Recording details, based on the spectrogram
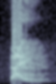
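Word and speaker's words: χ: কাই, ছি নয়, ঠিক আছে, ছি ছি উচ্চারণ করবেন, এটা কাই, ঠিক আছে, গ্রিক ওয়ার্ড কাই। অনেকে আমার স্টুডেন্ট আছে বলে স্যার কি লিখছেন, ছি, ছি নয়, এটা কাই।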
